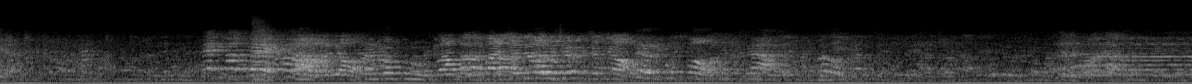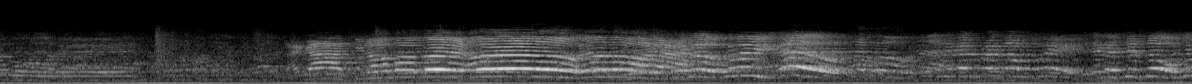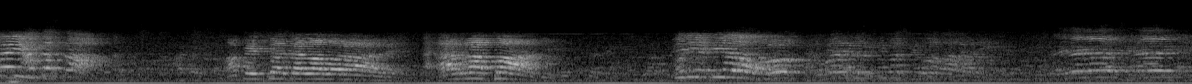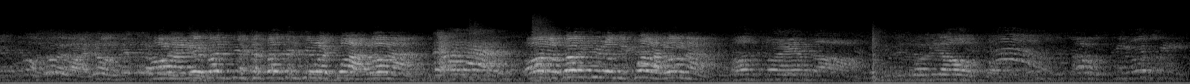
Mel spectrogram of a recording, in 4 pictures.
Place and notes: Mercato ortofrutticolo coperto, Piazza della Repubblica, Torino TO, Italie - Turin - Marché couvert aux poissons
Turin - Italie
Ambiance au marché couvert aux poissons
